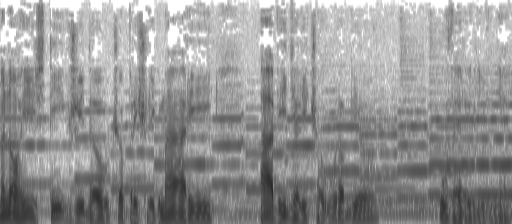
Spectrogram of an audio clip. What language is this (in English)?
Slovak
